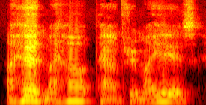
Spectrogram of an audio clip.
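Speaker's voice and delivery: ordinary delivery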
